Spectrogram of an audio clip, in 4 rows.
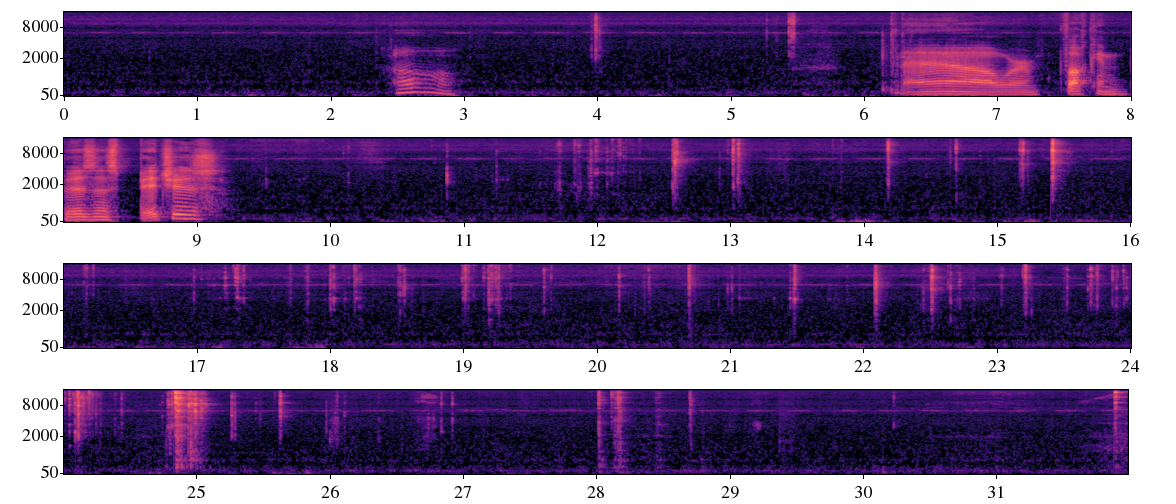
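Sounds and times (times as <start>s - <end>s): small metal parts clicking: 11.2s - 13.2s, 13.8s - 16.3s, 17.0s - 27.0s.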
